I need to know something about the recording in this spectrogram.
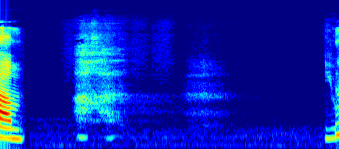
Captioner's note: sigh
